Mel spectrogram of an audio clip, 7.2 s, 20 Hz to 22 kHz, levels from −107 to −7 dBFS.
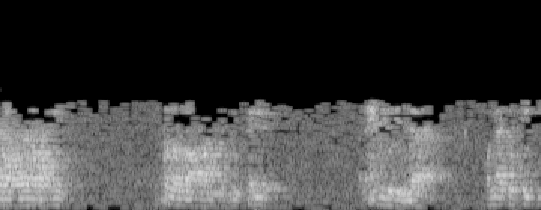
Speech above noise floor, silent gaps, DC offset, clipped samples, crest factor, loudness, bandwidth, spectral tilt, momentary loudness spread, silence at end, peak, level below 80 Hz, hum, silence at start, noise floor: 20 dB; none; under 0.1%; under 0.1%; 18 dB; -28 LUFS; 3.2 kHz; -3.5 dB/octave; 24 LU; 0 s; -12 dBFS; -68 dBFS; none; 0 s; -50 dBFS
